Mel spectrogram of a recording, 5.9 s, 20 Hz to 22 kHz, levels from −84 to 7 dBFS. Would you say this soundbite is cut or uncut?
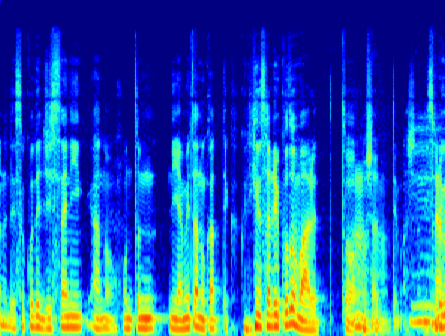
uncut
